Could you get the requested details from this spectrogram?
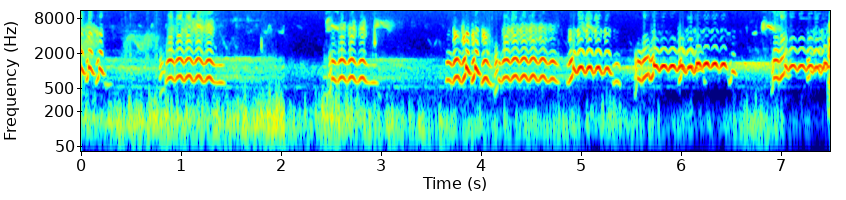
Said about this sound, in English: The call of the loon, that bird call that you hear continuously throughout Friday the Thirteenth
